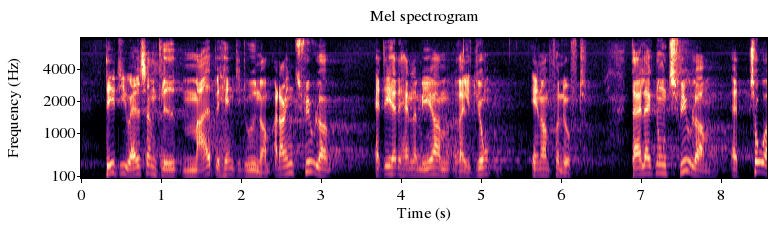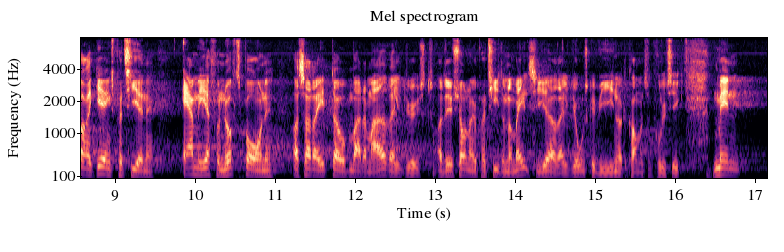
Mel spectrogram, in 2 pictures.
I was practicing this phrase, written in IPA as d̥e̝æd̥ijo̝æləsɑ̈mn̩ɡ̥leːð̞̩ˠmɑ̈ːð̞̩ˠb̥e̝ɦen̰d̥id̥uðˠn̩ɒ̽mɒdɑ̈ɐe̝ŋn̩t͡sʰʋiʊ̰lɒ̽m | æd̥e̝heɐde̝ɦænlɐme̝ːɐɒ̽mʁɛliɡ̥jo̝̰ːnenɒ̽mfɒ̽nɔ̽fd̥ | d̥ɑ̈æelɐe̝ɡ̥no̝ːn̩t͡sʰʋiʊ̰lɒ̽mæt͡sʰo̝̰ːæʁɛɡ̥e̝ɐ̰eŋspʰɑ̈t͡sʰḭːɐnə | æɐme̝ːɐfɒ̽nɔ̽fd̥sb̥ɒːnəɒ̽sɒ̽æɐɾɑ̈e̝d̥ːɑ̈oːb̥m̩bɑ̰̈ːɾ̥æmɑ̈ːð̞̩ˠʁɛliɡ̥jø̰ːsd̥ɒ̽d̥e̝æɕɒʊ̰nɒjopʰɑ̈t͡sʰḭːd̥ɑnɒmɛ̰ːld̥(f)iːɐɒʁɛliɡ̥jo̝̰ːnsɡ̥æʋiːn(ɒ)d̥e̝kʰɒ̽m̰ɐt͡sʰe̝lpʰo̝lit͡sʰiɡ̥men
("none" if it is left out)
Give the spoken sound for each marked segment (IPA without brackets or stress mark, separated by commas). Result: s, ɒ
